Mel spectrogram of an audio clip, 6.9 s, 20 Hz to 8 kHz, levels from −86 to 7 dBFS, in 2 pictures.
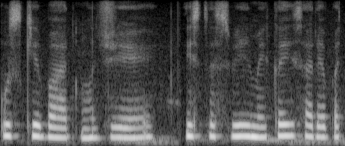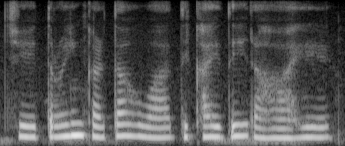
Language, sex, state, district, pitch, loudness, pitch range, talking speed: Hindi, female, Arunachal Pradesh, Papum Pare, 215 Hz, -15 LUFS, 205-225 Hz, 140 wpm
